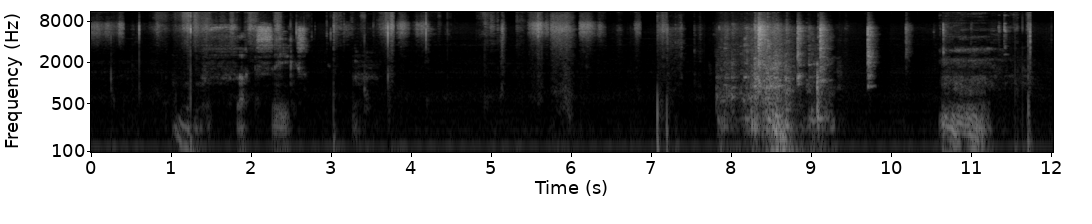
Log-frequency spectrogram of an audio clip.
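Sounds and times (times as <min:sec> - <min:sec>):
faint low hum: 0:00.0 - 0:12.0
rubbing noise: 0:04.9 - 0:08.1.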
